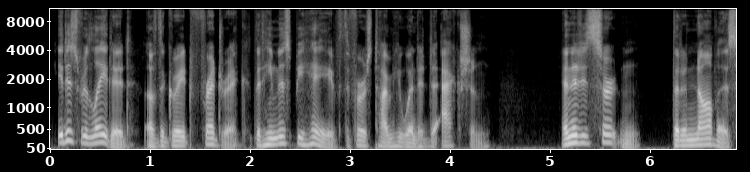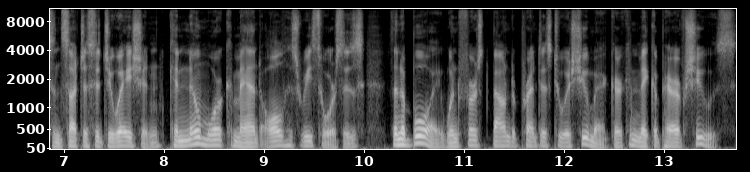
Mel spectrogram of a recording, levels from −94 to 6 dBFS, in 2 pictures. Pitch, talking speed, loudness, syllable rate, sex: 110 Hz, 225 wpm, -21 LUFS, 6.0 syllables/s, male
